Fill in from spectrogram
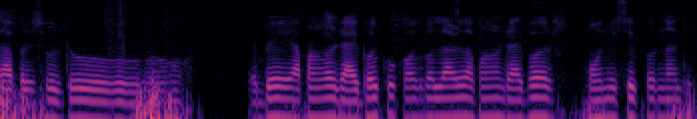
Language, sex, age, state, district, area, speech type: Odia, male, 18-30, Odisha, Jagatsinghpur, rural, spontaneous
